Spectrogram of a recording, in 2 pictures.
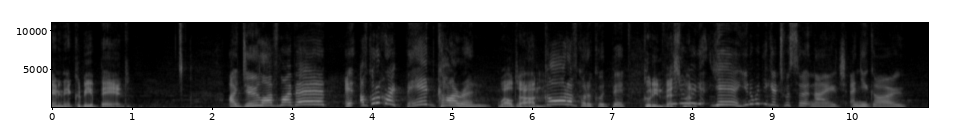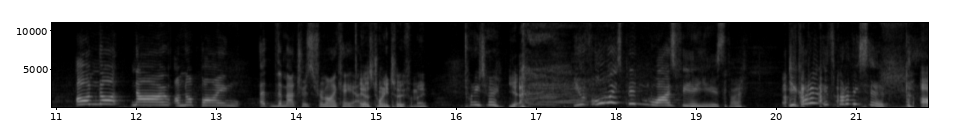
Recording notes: We're recording heaps of bite-sized episodes live in the green room with the who's who of comedy. Recorded at Comedy Republic.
